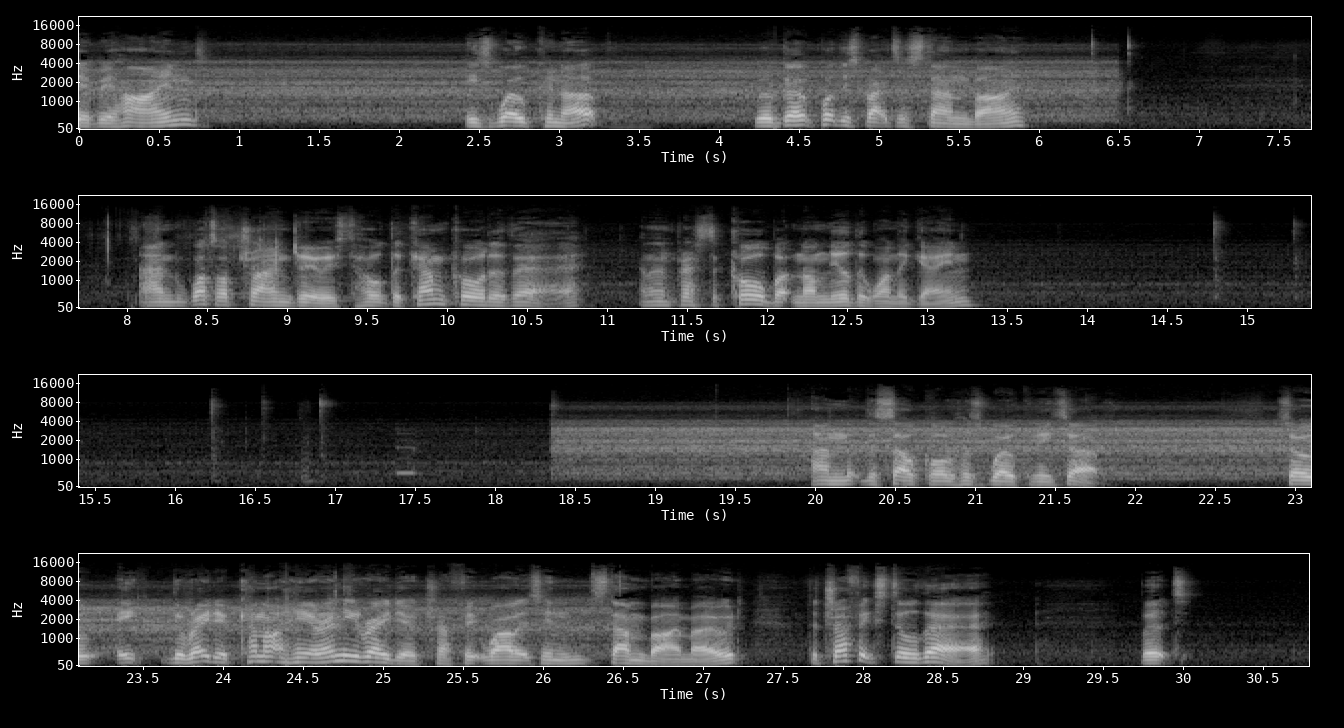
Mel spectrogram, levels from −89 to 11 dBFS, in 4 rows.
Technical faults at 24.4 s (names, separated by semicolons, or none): overlapping chunks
